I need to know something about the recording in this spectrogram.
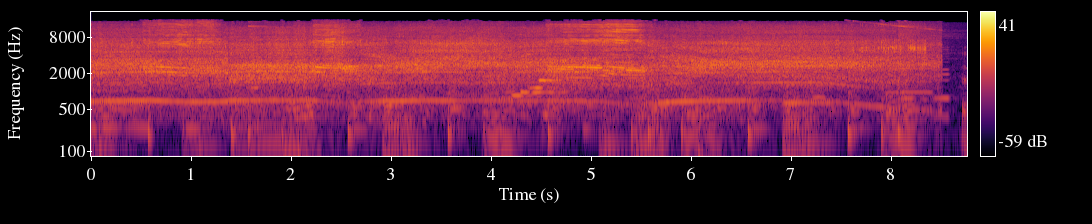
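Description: Handheld electric saw cutting steel wire mesh: a steady motor whine that sags briefly several times as the blade bites into the wire. Background music with a steady bass beat runs underneath.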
